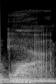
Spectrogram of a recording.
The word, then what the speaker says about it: Wang: It's It's pronounced spelled Wang, but pronounced Wong.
